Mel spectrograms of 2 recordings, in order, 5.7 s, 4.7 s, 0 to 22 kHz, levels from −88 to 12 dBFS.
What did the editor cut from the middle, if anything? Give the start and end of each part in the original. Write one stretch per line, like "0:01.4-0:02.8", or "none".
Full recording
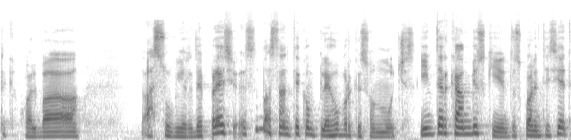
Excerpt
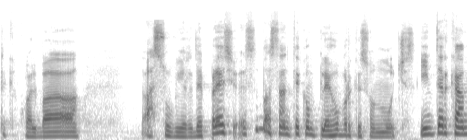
none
